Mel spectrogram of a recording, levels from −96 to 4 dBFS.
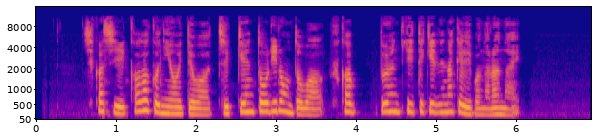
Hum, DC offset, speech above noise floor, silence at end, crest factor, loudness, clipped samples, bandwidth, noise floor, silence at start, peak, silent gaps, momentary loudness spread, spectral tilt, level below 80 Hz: none; under 0.1%; 44 dB; 0.9 s; 16 dB; -22 LUFS; under 0.1%; 11.5 kHz; -66 dBFS; 0.6 s; -8 dBFS; none; 9 LU; -3.5 dB/octave; -76 dBFS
